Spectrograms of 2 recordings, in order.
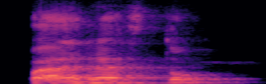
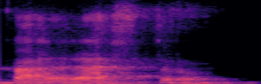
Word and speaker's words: padrastro: Es incorrecto decir padrastro, padrasto, cuando lo correcto es decir padrastro.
